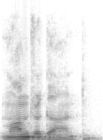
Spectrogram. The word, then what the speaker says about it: Mondragon: Yeah, well, let me correct you about Mondragon, which is, by the way, how it's pronounced.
